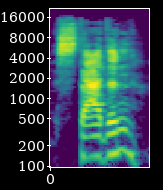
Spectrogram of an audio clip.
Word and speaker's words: Staddon: Hey guys, delighted today to have with me Professor John Staddon.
